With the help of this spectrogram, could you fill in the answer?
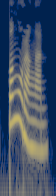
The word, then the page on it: pengurangan: Indonesian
